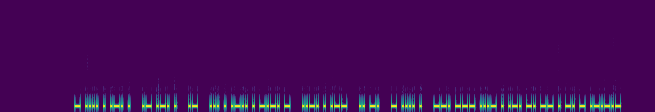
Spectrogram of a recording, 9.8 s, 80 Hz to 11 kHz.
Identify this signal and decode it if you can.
Morse code, heard as a keyed tone, about 44 wpm, 700 Hz. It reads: THERE ARE A SELECT FEW IN THE GOVERNMENT.
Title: Sentences from Top 1300 Words 45wpm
